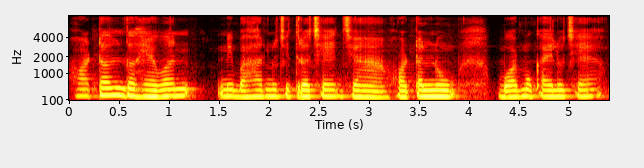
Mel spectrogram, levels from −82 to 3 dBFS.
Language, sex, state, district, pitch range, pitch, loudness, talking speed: Gujarati, female, Gujarat, Valsad, 170-185 Hz, 175 Hz, -16 LUFS, 145 wpm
